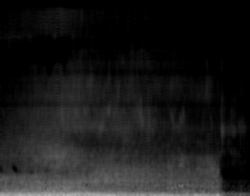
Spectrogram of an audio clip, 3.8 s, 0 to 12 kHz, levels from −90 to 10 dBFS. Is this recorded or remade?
remade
